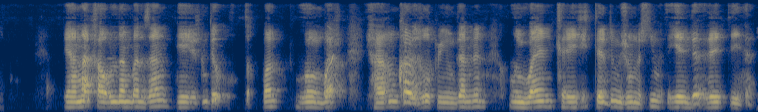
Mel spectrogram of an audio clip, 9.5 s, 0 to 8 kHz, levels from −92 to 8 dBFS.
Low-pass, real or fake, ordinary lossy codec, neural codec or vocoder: 7.2 kHz; fake; none; codec, 24 kHz, 0.9 kbps, WavTokenizer, medium music audio release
